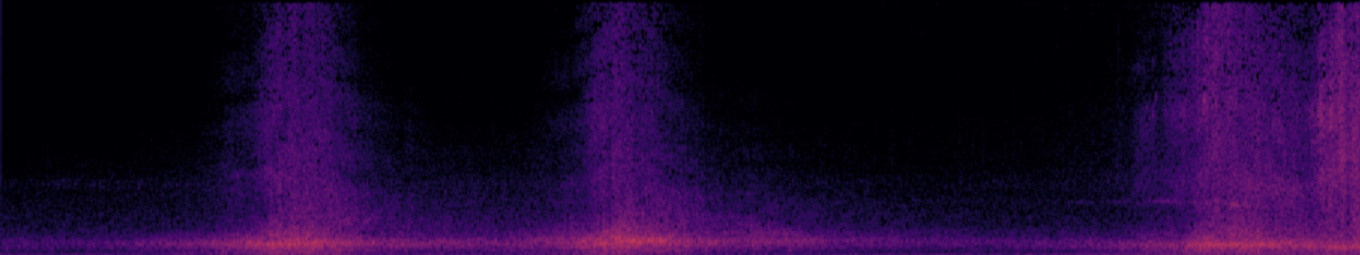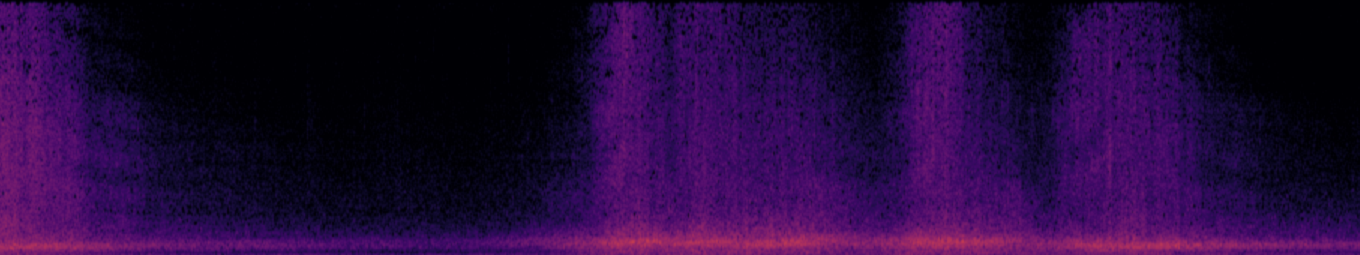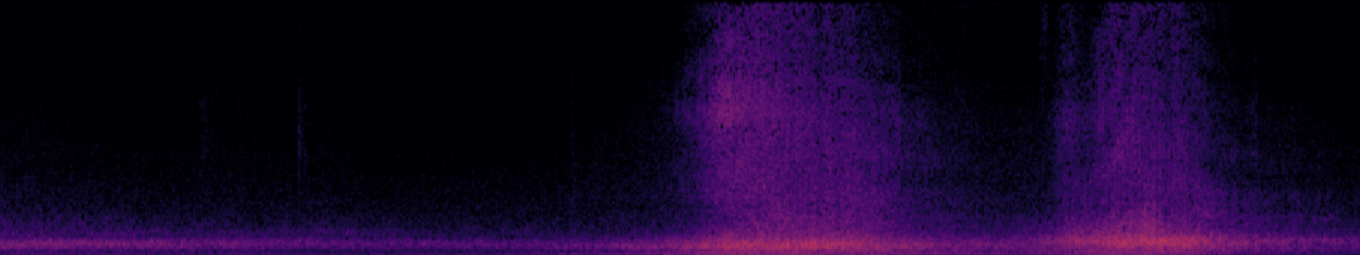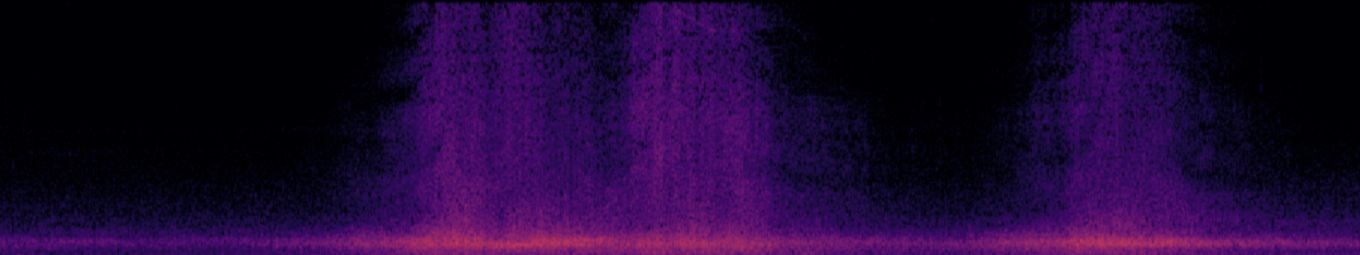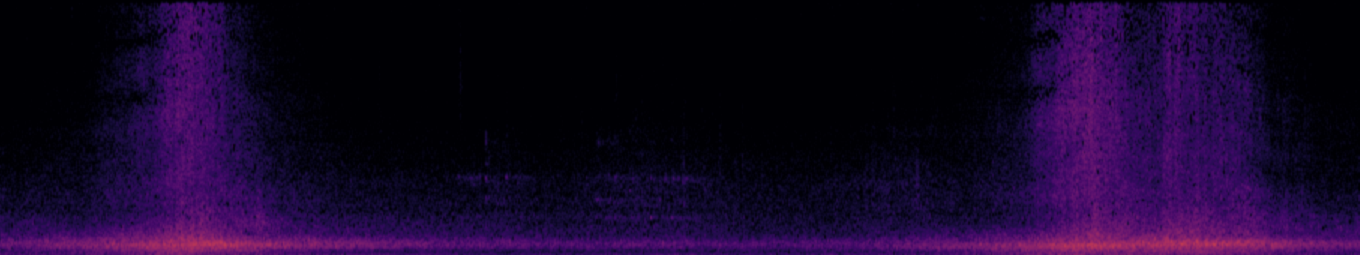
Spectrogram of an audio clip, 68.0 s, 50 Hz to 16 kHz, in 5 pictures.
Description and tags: Hwy84Westbound2A
Traffic passing at 65-75 MPH. There is a mixture of passenger vehicles and commercial.
Traffic, Fast, Speed, Highway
